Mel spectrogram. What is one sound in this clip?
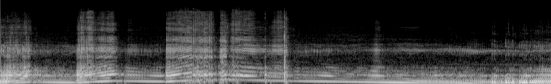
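A car engine revs hard and loud through the exhaust, rising and falling in pitch.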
